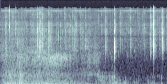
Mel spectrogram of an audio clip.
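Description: Water surges and gurgles close by, heard underwater.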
